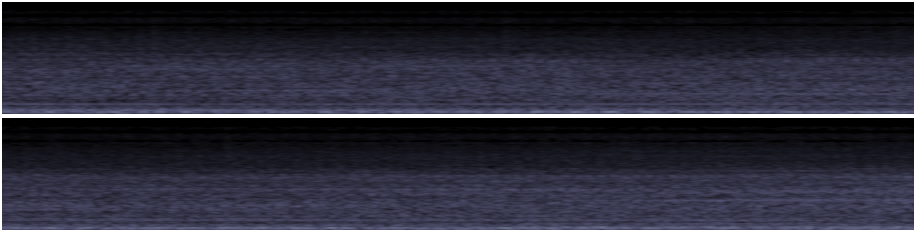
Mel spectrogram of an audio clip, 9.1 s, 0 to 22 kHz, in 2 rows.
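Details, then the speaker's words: 2005 Chevrolet Silverado 2500HD 4x4 automatic, 6.6 Duramax diesel, 20,000 original miles: quick, easy start, then steady, even, very quiet low diesel clatter at idle with no misses or knocks. Normal, smooth diesel idle. "quick easy starting duramax very quiet [Applause] smooth"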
